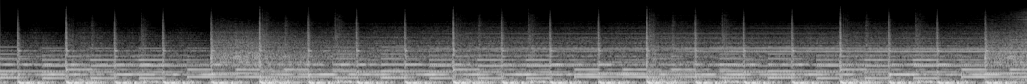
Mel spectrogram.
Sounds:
ambient music

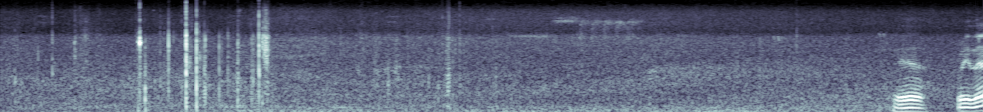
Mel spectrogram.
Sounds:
speech

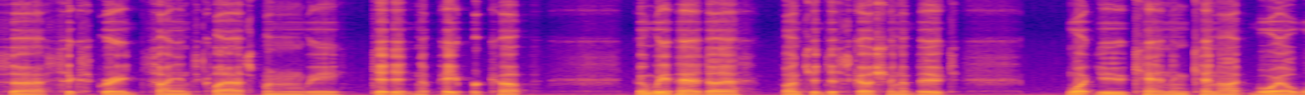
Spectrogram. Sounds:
speech

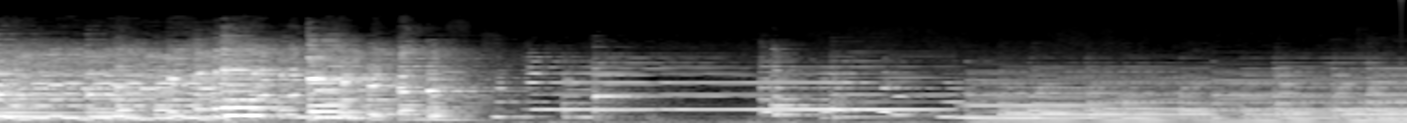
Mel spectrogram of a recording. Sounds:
playing clarinet

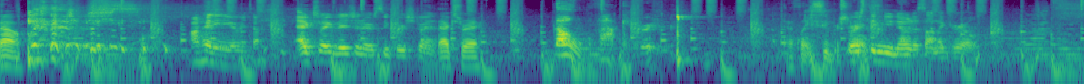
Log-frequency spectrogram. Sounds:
speech
music

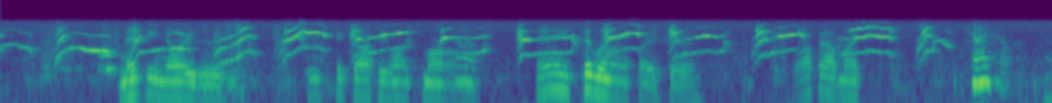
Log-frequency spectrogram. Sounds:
pets
animal
dog
speech

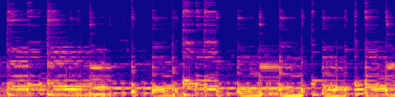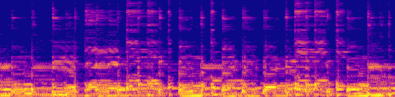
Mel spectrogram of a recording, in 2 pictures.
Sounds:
musical instrument
guitar
music
plucked string instrument

